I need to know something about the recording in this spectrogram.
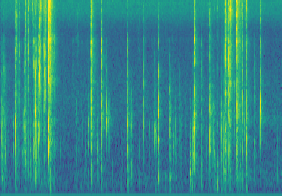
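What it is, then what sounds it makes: Soft plastic wet wipes pack. A hand-sized white soft plastic wet wipes package, full of wipes, is squeezed and crinkled with the fingertips. The result is bright, dry crinkling and crackling with very little low end: a dense burst at the start, a brief quiet gap, then scattered crinkles that build into another busy cluster before thinning out.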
